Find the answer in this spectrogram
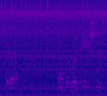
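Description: Steady electrical mains hum on the sound system, with faint, distant speech.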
